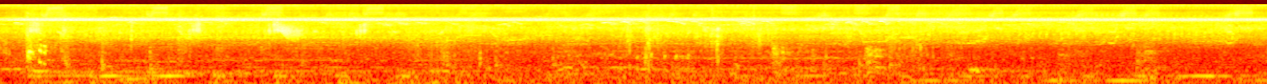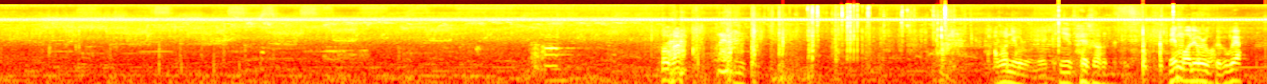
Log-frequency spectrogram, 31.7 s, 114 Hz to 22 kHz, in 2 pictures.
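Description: Steady, high-pitched insect buzz in the open air, unbroken throughout, with two men talking over it from about 24 s in.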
